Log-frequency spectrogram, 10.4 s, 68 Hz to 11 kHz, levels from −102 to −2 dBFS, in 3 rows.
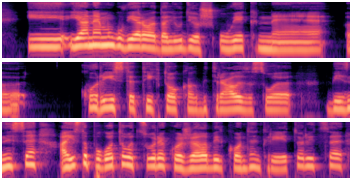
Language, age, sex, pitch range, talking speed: Croatian, 20-39, female, 165-195 Hz, 160 wpm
